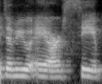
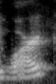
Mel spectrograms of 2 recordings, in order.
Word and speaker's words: WARC: other publications such as, I want to say WARC, but maybe WARC is another way of saying it. You pronounce that like spot on. Most people can't do it. It's like work, but you got it spot on there, Carrie.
